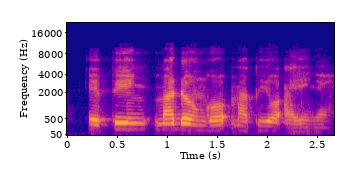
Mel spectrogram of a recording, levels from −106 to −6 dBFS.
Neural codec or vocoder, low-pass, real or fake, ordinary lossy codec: none; 9.9 kHz; real; Opus, 16 kbps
